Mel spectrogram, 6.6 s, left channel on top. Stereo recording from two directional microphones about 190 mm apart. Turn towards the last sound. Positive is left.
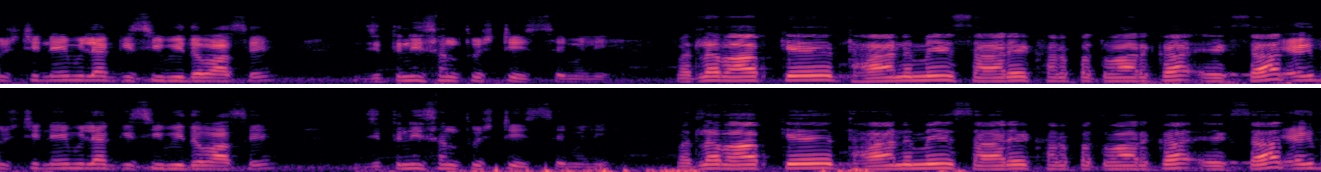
turn(degrees=5)  # may be behind; listen again after turning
